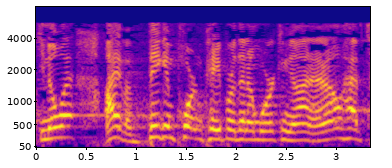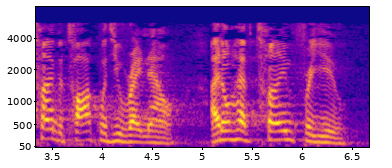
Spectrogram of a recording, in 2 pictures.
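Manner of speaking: curt, snapping, snapped-back tone. Acting out a big brother answering his little sister: snapping back. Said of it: "you snap back".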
